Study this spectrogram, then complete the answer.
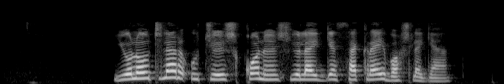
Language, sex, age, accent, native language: Uzbek, female, 25-34, Toshkent viloyati, Uzbek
